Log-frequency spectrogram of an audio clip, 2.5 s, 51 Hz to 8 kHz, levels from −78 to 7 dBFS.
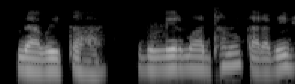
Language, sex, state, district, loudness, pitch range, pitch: Bengali, male, West Bengal, Dakshin Dinajpur, -34 LUFS, 120-135 Hz, 130 Hz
